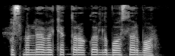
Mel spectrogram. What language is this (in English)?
Uzbek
